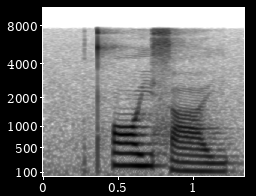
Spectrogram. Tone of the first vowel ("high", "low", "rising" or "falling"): high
